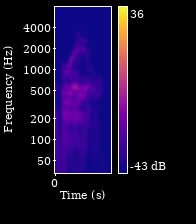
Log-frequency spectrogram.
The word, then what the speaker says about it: Braille: l in French so it's like Louis braia or something like that is how it's pronounced in French he created in America we probably call it Braille and he created this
